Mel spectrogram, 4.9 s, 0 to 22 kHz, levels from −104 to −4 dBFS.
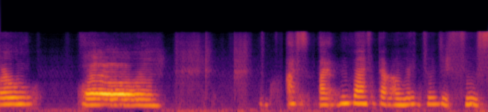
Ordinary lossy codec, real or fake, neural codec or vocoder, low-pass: none; fake; codec, 16 kHz, 0.5 kbps, FreqCodec, smaller model; none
